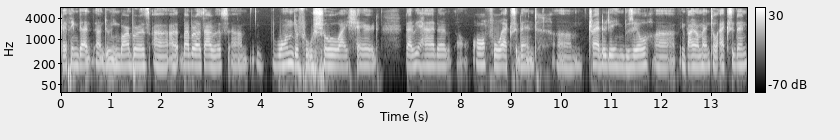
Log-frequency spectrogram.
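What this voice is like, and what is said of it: Emotional, tearful voice. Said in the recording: “I get emotional. I sometimes have tears in my throat, and today is one of those days. I'm really sad”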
